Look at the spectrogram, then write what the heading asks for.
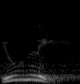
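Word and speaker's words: Yunli: This is my apprentice, Yoon Lee.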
